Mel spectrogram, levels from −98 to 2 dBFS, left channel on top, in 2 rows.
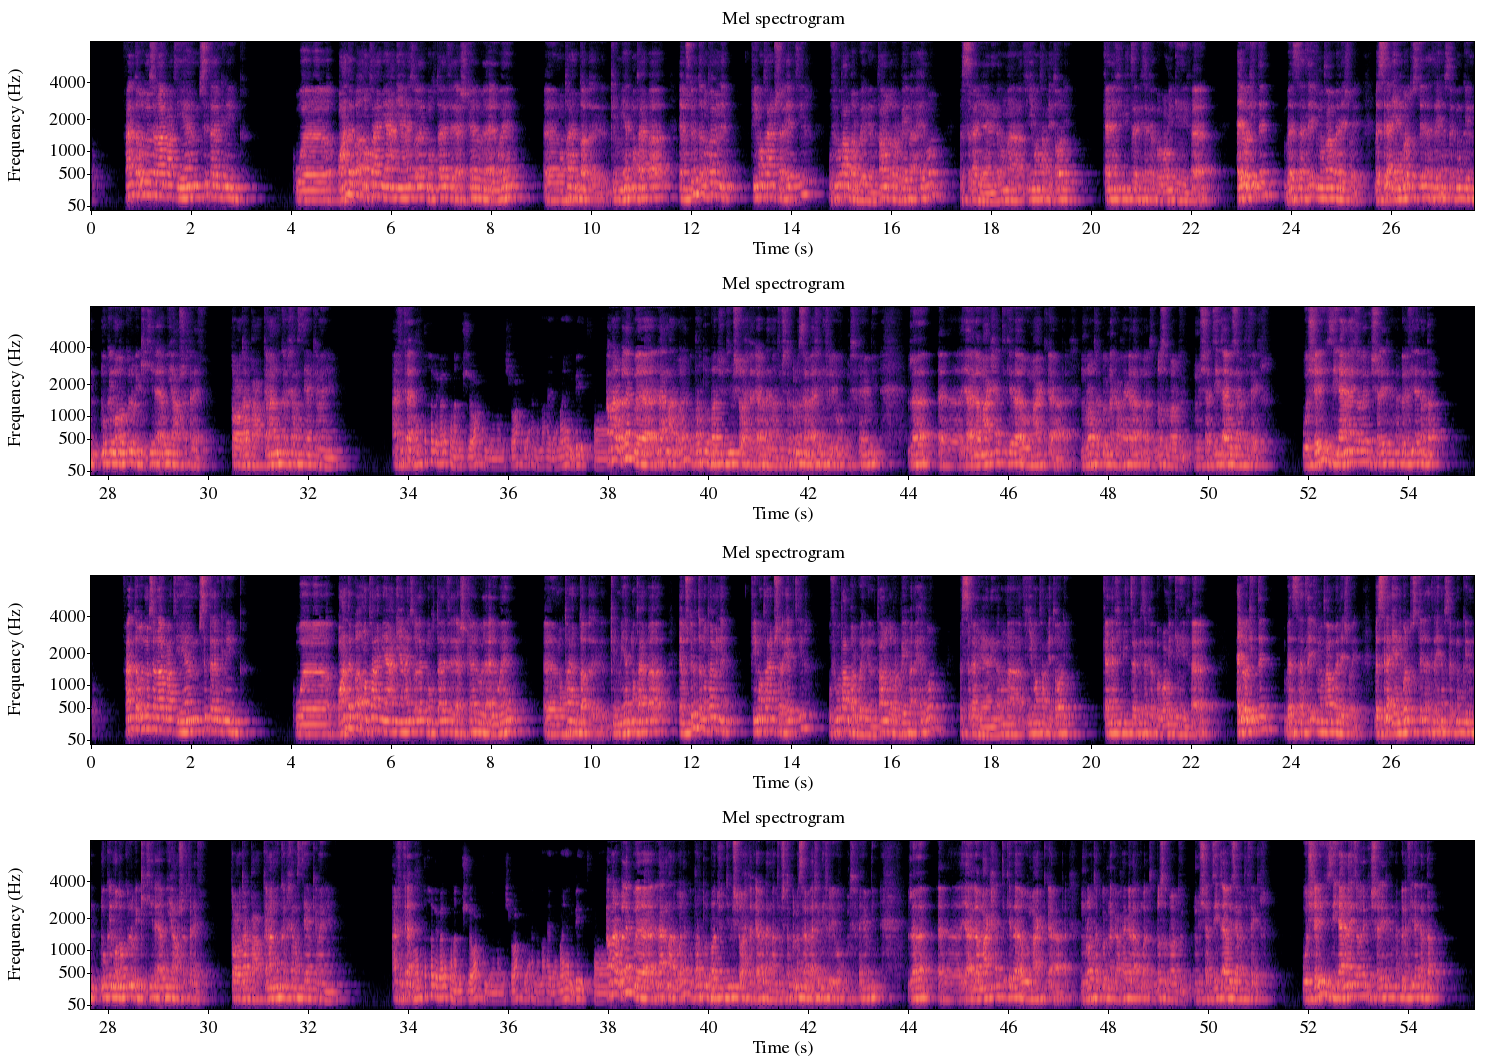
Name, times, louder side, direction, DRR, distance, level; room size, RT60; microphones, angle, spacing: voice 1, 0.7-3.0 4.1-8.5 9.0-11.5 11.7-12.8 13.2-14.3 14.8-16.9 17.4-19.6 20.2-22.3 22.9-23.5 23.8-25.3 25.7-29.8 30.5-32.5 33.7-34.1 38.0-51.1 51.9-54.4, equal, 60° right, -3 dB, 2.3 m, -30 dB
voice 2, 34.1-38.1 40.0-40.1 53.2-53.3, right 3 dB, 30° right, 3 dB, 0.4 m, -36 dB
8.2 x 4.9 x 2.8 m, 0.69 s
head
